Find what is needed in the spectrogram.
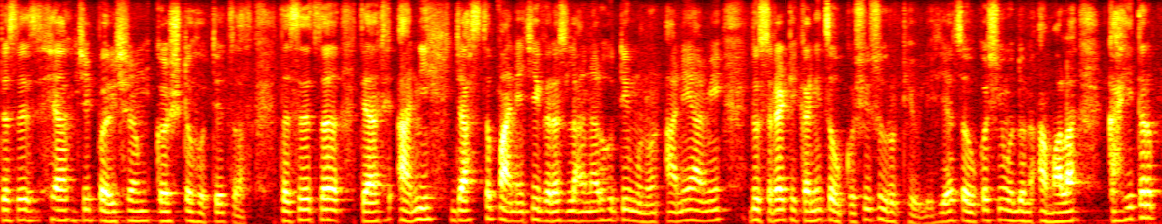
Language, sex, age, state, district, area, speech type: Marathi, male, 18-30, Maharashtra, Kolhapur, urban, spontaneous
